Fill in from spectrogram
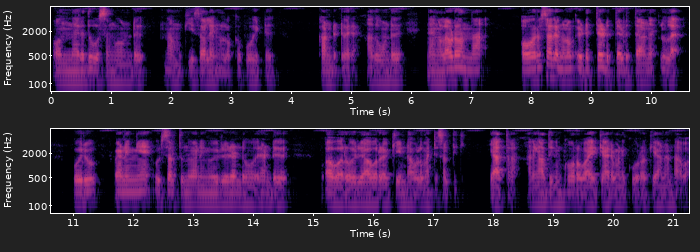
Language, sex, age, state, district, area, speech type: Malayalam, male, 18-30, Kerala, Thrissur, rural, spontaneous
